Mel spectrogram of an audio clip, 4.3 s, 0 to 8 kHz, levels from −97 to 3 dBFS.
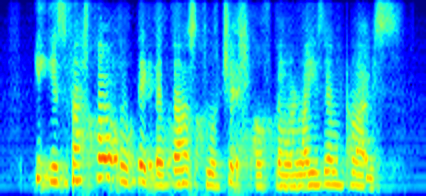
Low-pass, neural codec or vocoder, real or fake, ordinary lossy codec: none; codec, 16 kHz, 0.5 kbps, FreqCodec, smaller model; fake; none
